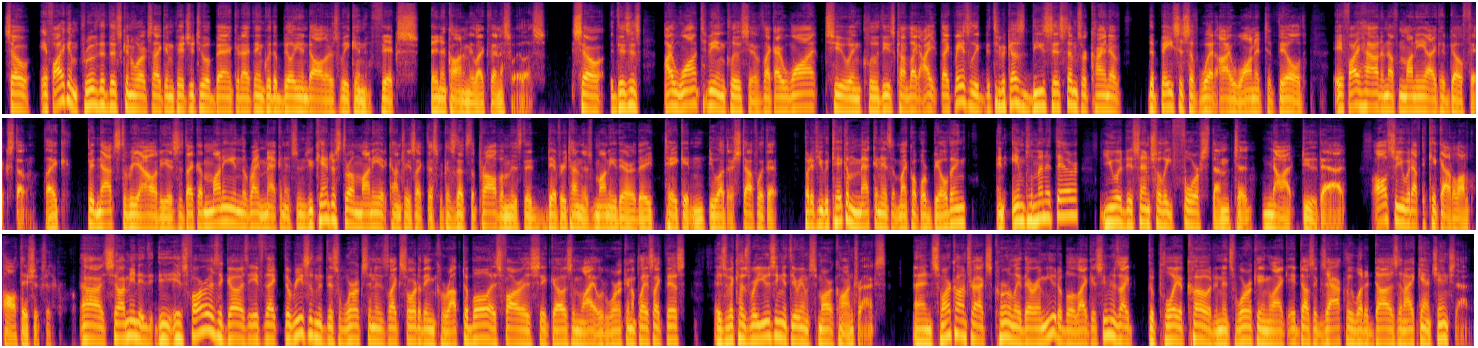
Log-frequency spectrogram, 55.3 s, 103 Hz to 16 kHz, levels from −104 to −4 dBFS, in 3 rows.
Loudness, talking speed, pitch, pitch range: -20 LUFS, 250 wpm, 115 Hz, 105-135 Hz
